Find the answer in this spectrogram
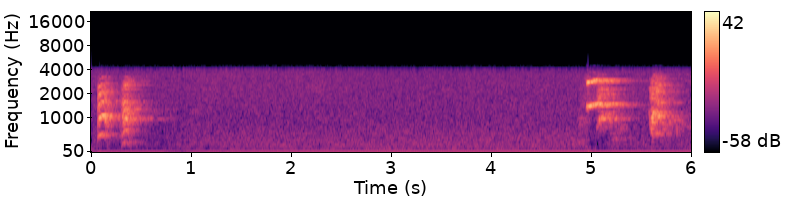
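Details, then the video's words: Siberian Husky puppy from a rescue, making weird noises while rolling about on the floor, something it does often, even in its sleep; two quick, sharp, whiny yips at the start, quiet, then another pair of yelps near the end. "making weird noises"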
